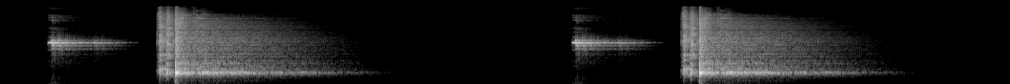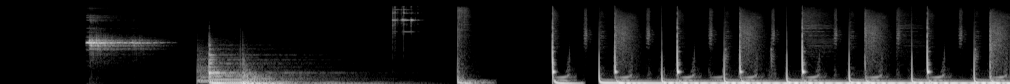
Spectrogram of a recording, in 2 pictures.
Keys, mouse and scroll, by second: 0.4 click, 1.6-2.9 drag, 5.7 click, 7.1 click, 7.7 click, 8.9 click, 9.6 click, 10.4 click, 11.1 click, 13.8 click, 16.1 click, 16.3 click, 17.5 click, 17.7 click, 17.8 click, 18.0 click, 20.0 click.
